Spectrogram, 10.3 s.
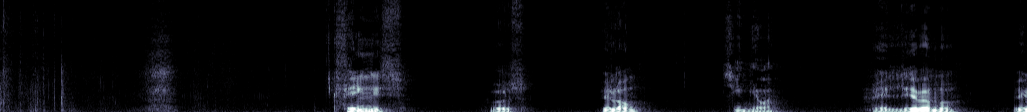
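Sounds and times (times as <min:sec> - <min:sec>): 
paper document being handled: 0:00.0 - 0:01.2
speech: 0:03.4 - 0:04.1, 0:04.9 - 0:05.3, 0:06.0 - 0:06.5, 0:07.2 - 0:07.8, 0:08.7 - 0:10.2.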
